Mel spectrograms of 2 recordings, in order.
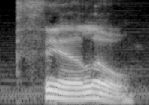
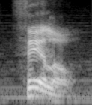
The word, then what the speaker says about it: Phthalo: Pthalo. Pthalo Blue, King Lewis. That's right. Love how weirdly that word is spelled. I know. Pthalo. Phthalo. I believe it's a silent P.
